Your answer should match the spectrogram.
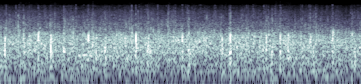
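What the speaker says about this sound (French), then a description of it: "On peut l'applaudir." An audience claps warmly, a steady burst of applause that carries on with no voices on top.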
